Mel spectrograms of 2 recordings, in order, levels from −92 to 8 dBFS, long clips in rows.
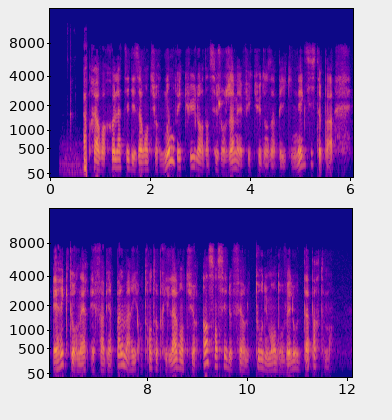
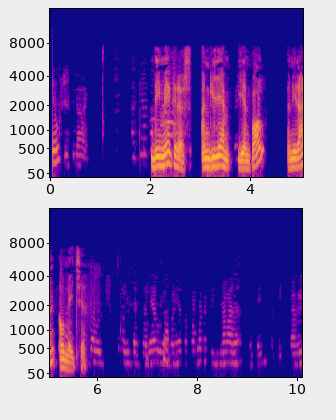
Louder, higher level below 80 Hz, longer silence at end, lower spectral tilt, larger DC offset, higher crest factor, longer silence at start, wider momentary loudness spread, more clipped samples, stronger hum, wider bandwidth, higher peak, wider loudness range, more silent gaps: second, -28 LUFS vs -15 LUFS; second, -64 dBFS vs -58 dBFS; second, 0.4 s vs 2.75 s; second, -4 dB/octave vs -6.5 dB/octave; neither; first, 24 dB vs 18 dB; first, 0.65 s vs 0.05 s; second, 9 LU vs 18 LU; neither; neither; about the same, 8.2 kHz vs 7.8 kHz; second, -6 dBFS vs 0 dBFS; second, 2 LU vs 9 LU; second, none vs 0.76-1.02 s, 1.10-1.25 s, 1.43-1.61 s, 2.85-3.00 s, 4.34-4.73 s, 6.28-6.40 s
